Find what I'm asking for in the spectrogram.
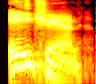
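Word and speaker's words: Achane: Learned today that his last name is pronounced Achan, whoever that running back is.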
